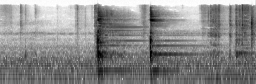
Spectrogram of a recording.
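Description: A knife strikes a metal bowl with a bright ringing clang.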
